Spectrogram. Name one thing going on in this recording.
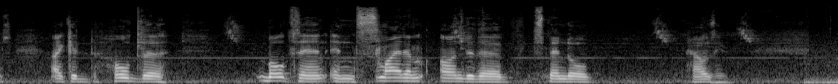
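A man talks calmly and close by, explaining.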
